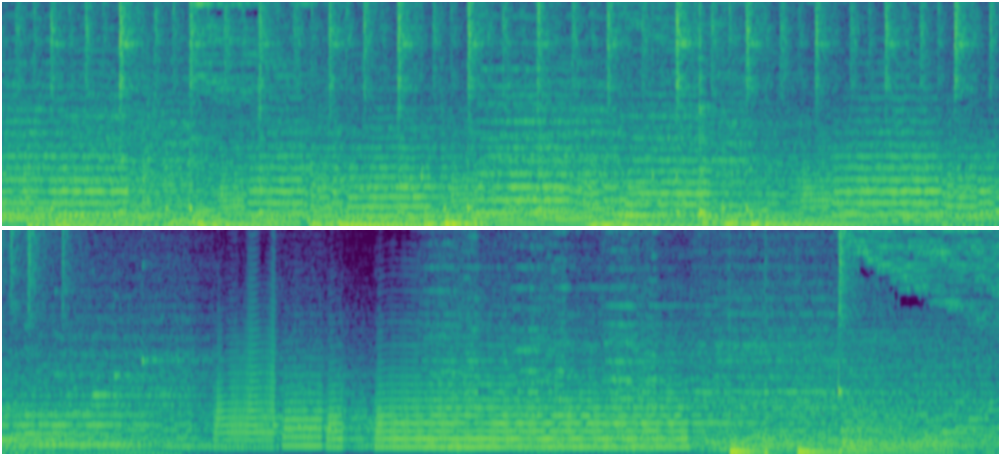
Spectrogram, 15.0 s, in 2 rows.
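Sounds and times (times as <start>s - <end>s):
orchestra playing: 0.0s - 14.9s.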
